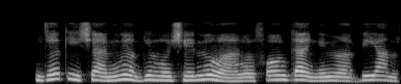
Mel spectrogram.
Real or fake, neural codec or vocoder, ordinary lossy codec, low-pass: fake; codec, 24 kHz, 0.9 kbps, WavTokenizer, medium music audio release; none; 7.2 kHz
